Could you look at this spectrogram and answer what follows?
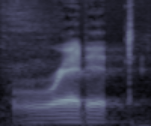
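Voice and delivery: a lightly voiced frog saying read it; frog croak.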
